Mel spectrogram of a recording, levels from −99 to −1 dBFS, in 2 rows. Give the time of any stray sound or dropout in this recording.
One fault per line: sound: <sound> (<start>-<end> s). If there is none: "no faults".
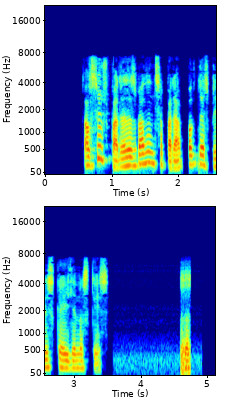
sound: laugh (4.6-4.7 s)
